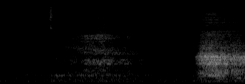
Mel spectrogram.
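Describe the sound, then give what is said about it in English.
Breathing in a guided breathing exercise: a sharp, airy intake that stretches for about a second and fades, then a short pause and a louder, rushing exhale. No one talks. “Three inhales and a good exhale. It's very cleansing.”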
